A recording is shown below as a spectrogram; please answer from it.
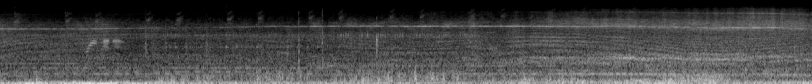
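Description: FMS Viper 70mm V2 RC trainer jet, an electric ducted-fan model, flying in gusty wind, its steady high whine and rushing roar continuous and fairly loud throughout, with wind noise in the background.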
